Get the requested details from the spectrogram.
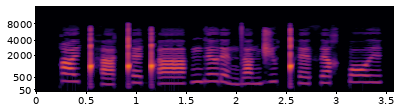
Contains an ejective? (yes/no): yes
